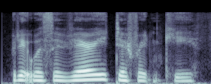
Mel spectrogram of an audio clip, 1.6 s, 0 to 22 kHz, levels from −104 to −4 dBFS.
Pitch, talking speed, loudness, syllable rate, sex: 195 Hz, 265 wpm, -17 LUFS, 6.9 syllables/s, female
